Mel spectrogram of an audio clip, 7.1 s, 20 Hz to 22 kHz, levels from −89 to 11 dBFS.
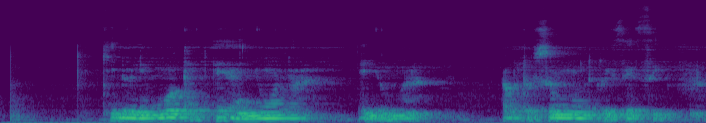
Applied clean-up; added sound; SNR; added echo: none; none; none; reverberation time 0.8 s.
